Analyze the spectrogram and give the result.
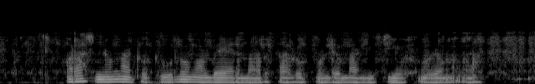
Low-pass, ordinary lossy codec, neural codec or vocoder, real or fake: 5.4 kHz; none; codec, 16 kHz, 4.8 kbps, FACodec; fake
